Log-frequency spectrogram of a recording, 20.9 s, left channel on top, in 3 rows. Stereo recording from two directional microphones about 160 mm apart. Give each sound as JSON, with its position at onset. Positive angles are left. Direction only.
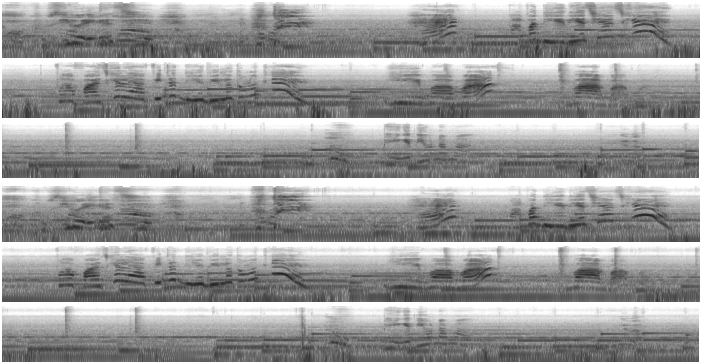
{"t": 0.5, "sound": "speech", "side_deg": -20}
{"t": 2.5, "sound": "speech", "side_deg": -50}
{"t": 4.1, "sound": "music", "side_deg": -20}
{"t": 5.1, "sound": "speech", "side_deg": -20}
{"t": 17.7, "sound": "a woman's voice", "side_deg": -25}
